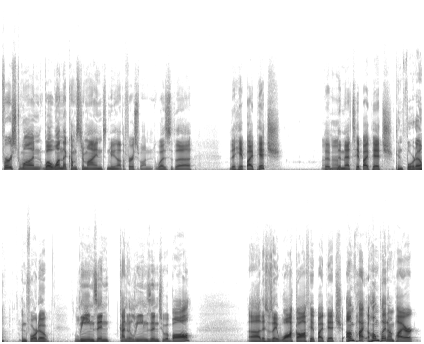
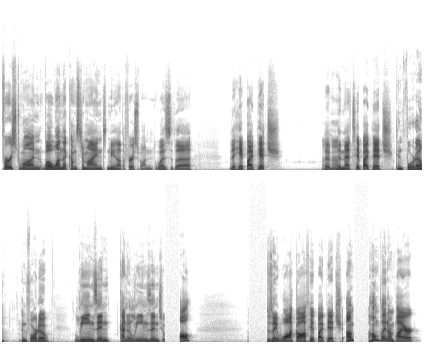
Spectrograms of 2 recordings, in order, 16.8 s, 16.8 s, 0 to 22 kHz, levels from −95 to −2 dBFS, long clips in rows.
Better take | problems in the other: first | audio cutting out; at 12 s, at 13 s and at 15 s

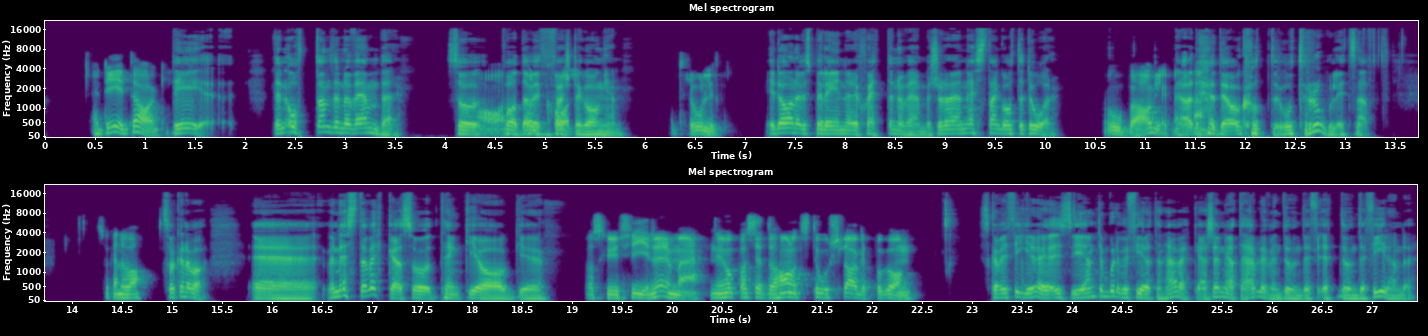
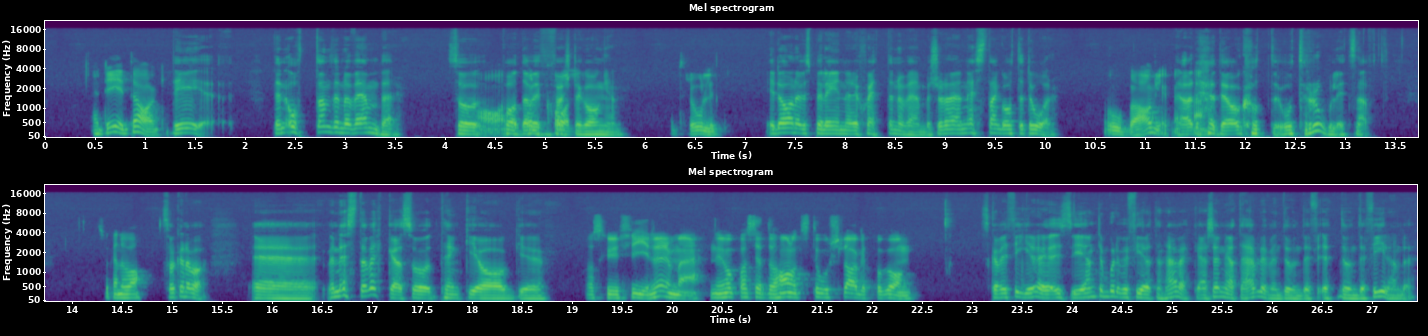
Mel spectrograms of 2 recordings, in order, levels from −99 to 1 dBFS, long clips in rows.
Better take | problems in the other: first | hiss; faint; throughout; 25 dB below the speech

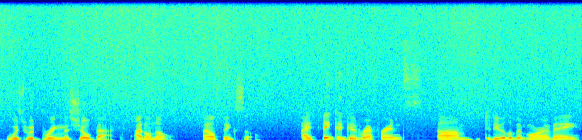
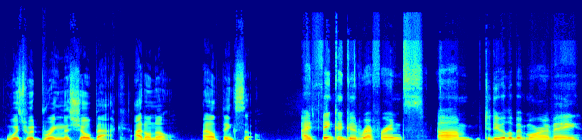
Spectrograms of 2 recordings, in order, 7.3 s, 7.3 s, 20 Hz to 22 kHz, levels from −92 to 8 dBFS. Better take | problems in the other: second | hiss; loud; throughout; 5 dB below the speech

